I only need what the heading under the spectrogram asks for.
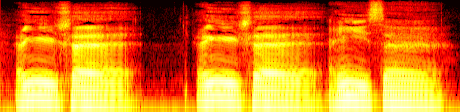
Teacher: وقرأ الإمام أبو عمرو بالتقليل قولا واحدا، عيسى عيسى عيسى.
